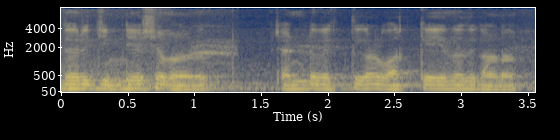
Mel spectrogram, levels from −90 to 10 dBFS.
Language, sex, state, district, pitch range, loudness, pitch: Malayalam, male, Kerala, Kollam, 100-110 Hz, -16 LUFS, 105 Hz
